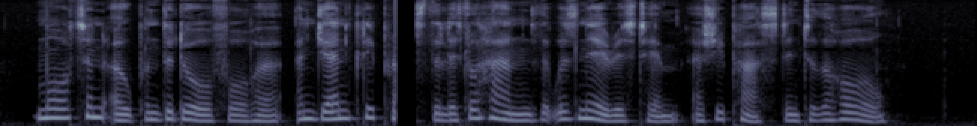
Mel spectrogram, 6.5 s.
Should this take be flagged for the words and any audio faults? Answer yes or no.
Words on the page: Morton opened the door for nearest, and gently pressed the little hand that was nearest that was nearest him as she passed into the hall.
yes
